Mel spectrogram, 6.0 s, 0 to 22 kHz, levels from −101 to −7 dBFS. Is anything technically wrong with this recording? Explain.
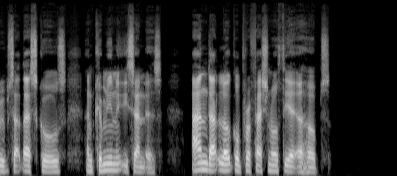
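No, nothing technically wrong can be heard anywhere in this speech recording.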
